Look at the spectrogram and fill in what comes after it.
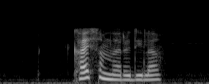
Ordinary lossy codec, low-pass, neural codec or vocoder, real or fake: AAC, 48 kbps; 5.4 kHz; none; real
